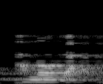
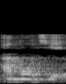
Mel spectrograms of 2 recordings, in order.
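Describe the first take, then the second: First: The last syllable is pronounced 'ga'. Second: The last syllable is pronounced 'che'. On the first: This follows the original Sanskrit sound. The speaker calls it right. "应该是那个嘎" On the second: This is the common local recitation. The speaker calls it wrong. "我们念嘛"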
